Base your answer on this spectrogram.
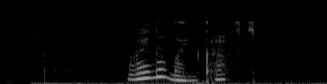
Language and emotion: Russian, sad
